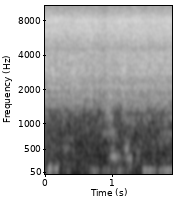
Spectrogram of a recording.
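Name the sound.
tomatoes added to frying onions in pan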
